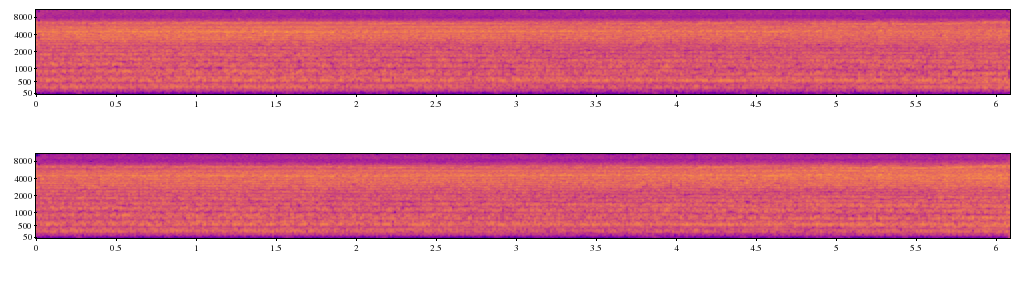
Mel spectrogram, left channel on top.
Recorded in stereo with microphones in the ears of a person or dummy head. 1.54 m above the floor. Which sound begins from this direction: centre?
A drone, at 0.0 s.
